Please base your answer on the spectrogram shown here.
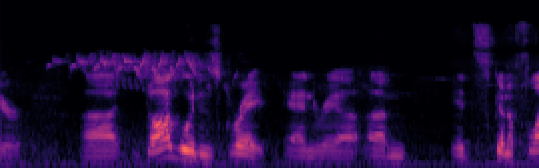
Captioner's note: bird singing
